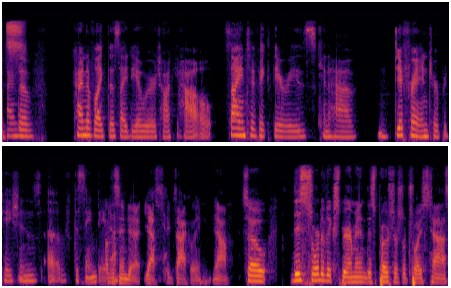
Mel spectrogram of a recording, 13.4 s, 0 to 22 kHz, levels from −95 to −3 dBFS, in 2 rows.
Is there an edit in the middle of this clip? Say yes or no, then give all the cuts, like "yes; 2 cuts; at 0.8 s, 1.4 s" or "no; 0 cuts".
yes; 2 cuts; at 2.6 s, 10.2 s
